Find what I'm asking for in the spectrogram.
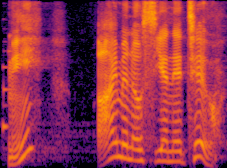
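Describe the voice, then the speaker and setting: A man's voice: high voice, very animated, a little slow. A man playing an easygoing, jovial, food-loving stage actor in an anime game. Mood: friendly. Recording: game audio under loud music.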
